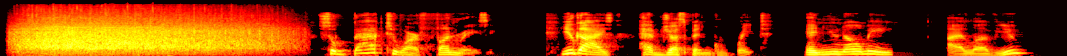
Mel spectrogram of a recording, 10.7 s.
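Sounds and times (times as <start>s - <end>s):
crowd applause: 0.0s - 3.1s
speech: 3.2s - 10.3s.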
